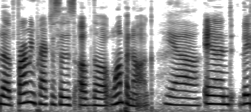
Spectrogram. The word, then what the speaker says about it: Wampanoag: he's the one how do you say it wagonag wampanoag wampanoag he's the one wampanog who can speak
